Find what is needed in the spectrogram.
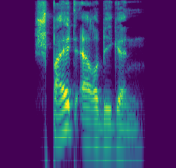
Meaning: inflection of spalterbig: 1. strong genitive masculine/neuter singular 2. weak/mixed genitive/dative all-gender singular 3. strong/weak/mixed accusative masculine singular 4. strong dative plural
- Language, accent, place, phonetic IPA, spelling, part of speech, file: German, Germany, Berlin, [ˈʃpaltˌʔɛʁbɪɡn̩], spalterbigen, adjective, De-spalterbigen.ogg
